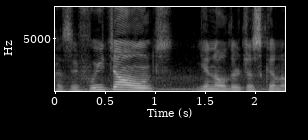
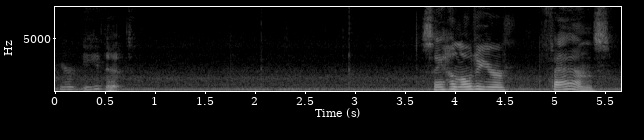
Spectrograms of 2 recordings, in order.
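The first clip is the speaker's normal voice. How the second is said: pet talk; 7 semitones higher, 6 dB quieter than usual. Real, not acted. Owner coaxing her pet to greet fans, high baby talk. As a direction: coo at the little animal.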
